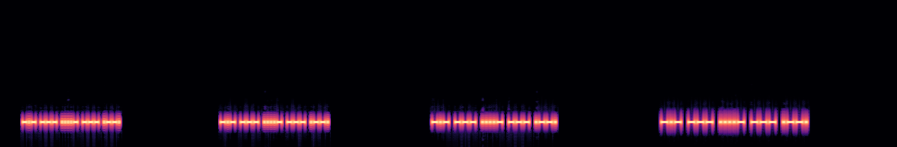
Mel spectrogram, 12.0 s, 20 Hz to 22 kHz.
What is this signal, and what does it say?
Morse code, heard as a keyed tone, about 52 wpm, 700 Hz. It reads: KO4OP KO4OP KO4OP KO4OP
